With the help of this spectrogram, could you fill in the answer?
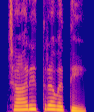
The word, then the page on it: ಚಾರಿತ್ರವತಿ: Kannada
